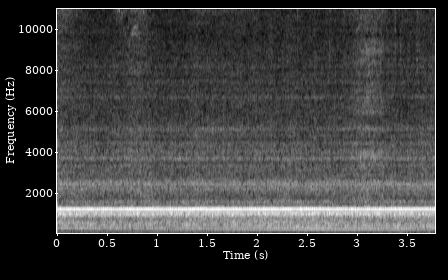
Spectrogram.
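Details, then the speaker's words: AC unit condensate pump filled with water from a bucket: even, unbroken hum with steady high whine, no surging or rattle; pumping normally and shuts off after a while. "all right that's pumping that sounds good let's see if it shuts off"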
